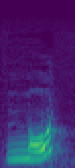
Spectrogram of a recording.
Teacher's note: Originally, it's 못, which is unaspirated, just a closing D sound, 못, right? But then when it comes up against an H, it becomes aspirated.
